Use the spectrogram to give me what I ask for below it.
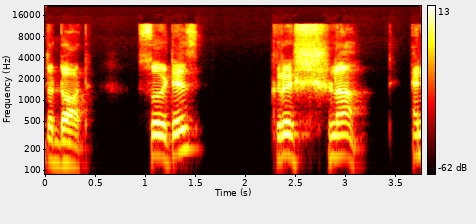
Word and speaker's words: Krishna: Remember, we had the Hare Krishna Mahamantra right here. So Krishna, we all know this is pronounced as Krishna.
